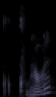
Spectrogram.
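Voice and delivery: stammered, questioning name; confused. Acted. Charles recognizing his wife, lightly voiced and confused.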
